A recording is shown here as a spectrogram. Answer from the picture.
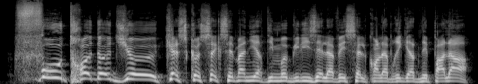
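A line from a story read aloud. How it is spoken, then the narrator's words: Enraged yell, cook. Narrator (French): hurla le cuisinier qui devenait enragé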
